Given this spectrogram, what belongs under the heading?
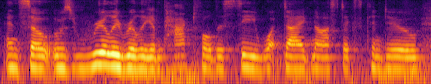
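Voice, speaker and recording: A woman's voice: sits low, flat delivery, normal speed, dark tone, a little hiss or hum. A woman speaking on a conference panel as a diagnostics leader, telling her story earnestly with frequent fillers.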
